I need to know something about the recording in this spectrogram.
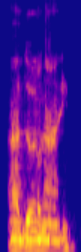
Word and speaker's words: Adonai: When articulating the name Yud Hey Vav Hey, one should have in mind the meaning of the name as it is pronounced, Adonai, that he is Lord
